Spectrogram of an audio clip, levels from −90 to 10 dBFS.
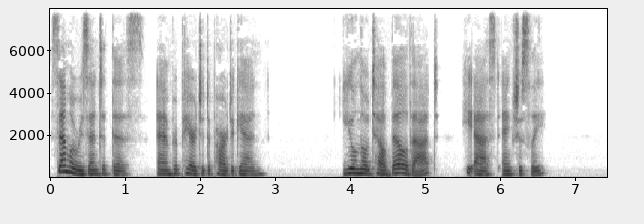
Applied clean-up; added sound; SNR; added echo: none; none; none; none.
